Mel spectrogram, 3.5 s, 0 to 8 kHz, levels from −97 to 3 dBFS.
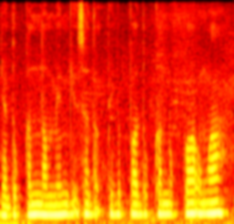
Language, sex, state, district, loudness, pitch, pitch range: Garo, male, Meghalaya, South Garo Hills, -13 LUFS, 140 Hz, 135-145 Hz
